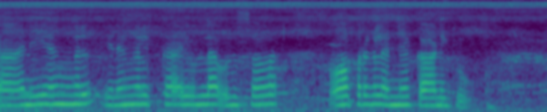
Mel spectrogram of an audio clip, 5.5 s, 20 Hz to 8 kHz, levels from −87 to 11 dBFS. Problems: none marked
